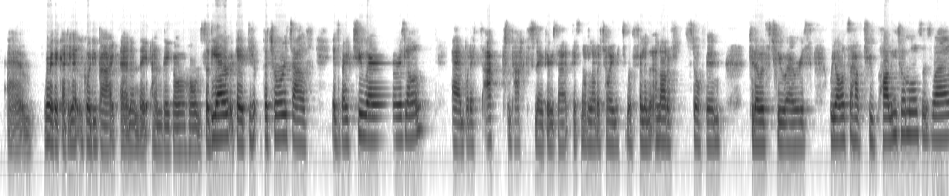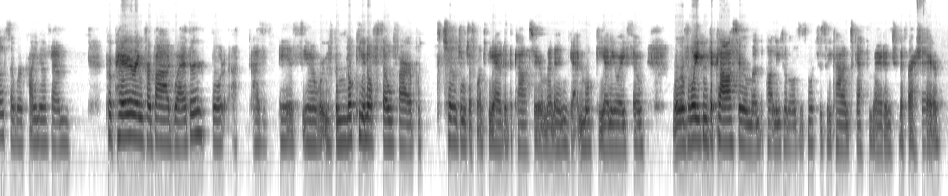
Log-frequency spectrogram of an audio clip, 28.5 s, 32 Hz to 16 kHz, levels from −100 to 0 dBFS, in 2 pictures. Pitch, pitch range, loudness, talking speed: 175 Hz, 165-195 Hz, -26 LUFS, 245 wpm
